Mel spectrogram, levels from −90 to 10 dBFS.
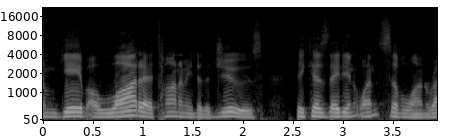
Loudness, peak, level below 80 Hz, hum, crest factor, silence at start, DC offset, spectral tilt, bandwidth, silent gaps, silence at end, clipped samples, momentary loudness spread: -35 LUFS; -20 dBFS; -62 dBFS; none; 16 dB; 0 s; under 0.1%; -8.5 dB/octave; 10.5 kHz; none; 0 s; under 0.1%; 9 LU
